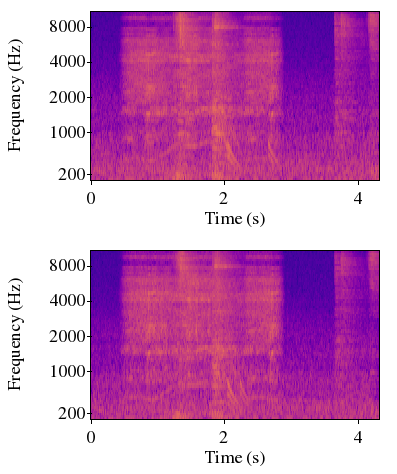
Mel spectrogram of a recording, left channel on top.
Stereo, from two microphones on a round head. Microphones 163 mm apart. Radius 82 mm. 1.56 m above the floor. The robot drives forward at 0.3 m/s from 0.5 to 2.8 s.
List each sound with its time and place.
1.2 s a cupboard door: 15° left (ahead or behind), 1.5 m; by 4.2 s 10° left (ahead or behind), 2.0 m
